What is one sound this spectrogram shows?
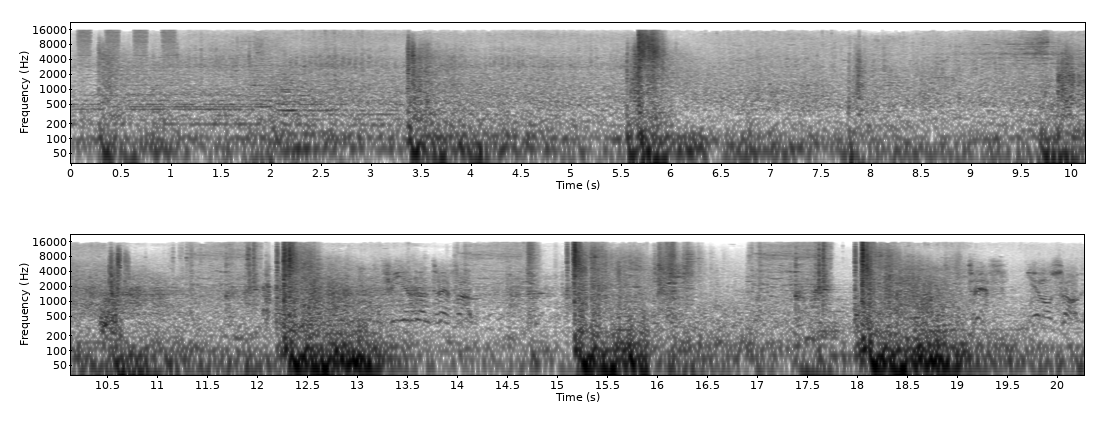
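Tank treads grind over dirt.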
